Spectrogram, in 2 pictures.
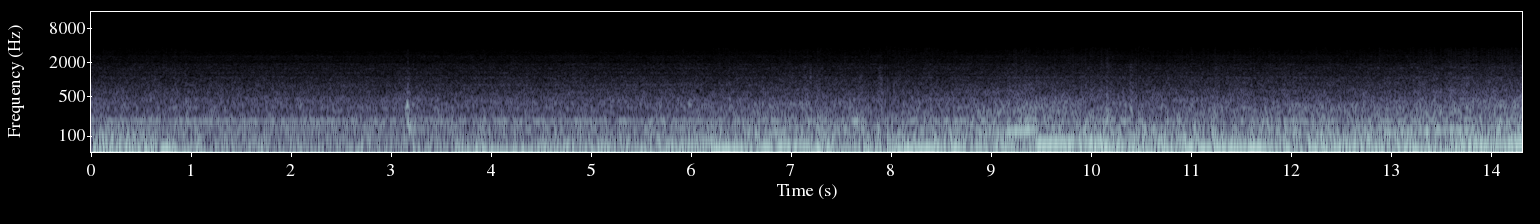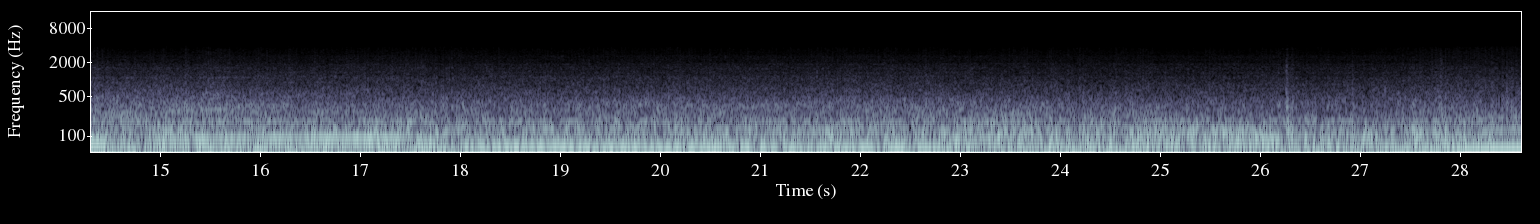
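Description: Car driving in town heard from inside the cabin: a steady low rumble of engine and road noise, dipping briefly about a second in, then rising and holding steady.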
